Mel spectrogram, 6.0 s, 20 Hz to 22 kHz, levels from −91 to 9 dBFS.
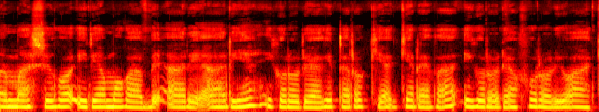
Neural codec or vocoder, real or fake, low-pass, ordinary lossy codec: none; real; none; none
